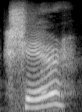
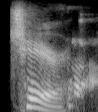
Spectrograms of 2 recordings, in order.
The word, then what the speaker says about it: chair: So instead of saying share, it's going to be chair. You don't have a chair to sit on. Chair. Pronounce that good CH.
